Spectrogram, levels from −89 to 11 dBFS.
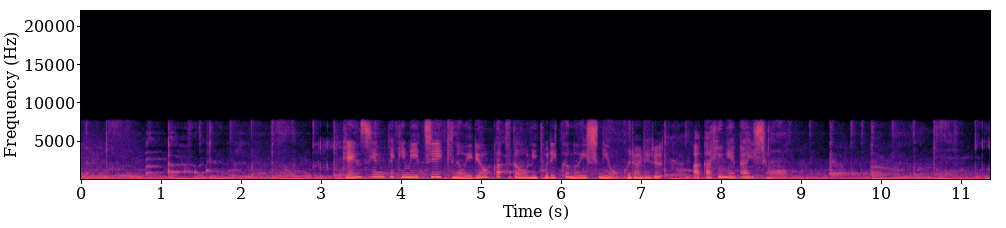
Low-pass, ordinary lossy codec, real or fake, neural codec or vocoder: none; none; fake; codec, 16 kHz, 4 kbps, X-Codec, HuBERT features, trained on LibriSpeech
